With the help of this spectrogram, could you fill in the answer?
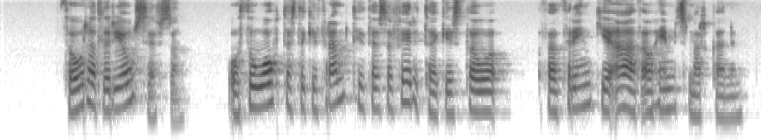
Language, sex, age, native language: Icelandic, female, 50-59, Icelandic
